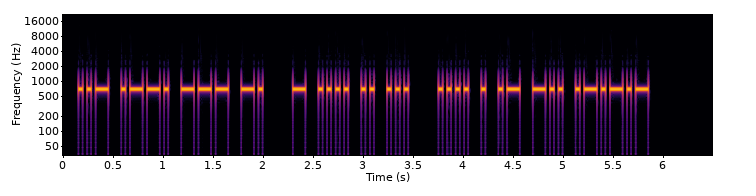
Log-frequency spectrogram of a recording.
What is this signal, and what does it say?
Morse code, heard as a keyed tone, about 28 wpm, 700 Hz. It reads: UPON THIS HEAD.
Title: Sentences from Top 1500 Words 28wpm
